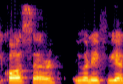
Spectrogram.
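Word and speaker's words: كوثر: to comment on that, the way it is spelled with the sound of sa, which is not s actually. In Arabic, in Urdu, sa, there's a different level of tha, and it is this one is tha.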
